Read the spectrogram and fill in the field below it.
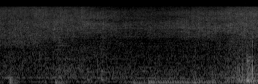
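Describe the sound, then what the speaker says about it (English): Bacon-wrapped elk skewers sizzling on a pellet grill, a soft, steady hiss and crackle of fat close by, continuous and fairly quiet with no talking. "You don't think they're sizzling?"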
